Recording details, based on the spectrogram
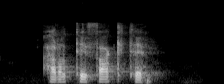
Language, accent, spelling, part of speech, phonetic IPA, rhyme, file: German, Austria, Artefakte, noun, [aʁtəˈfaktə], -aktə, De-at-Artefakte.ogg
- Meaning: nominative/accusative/genitive plural of Artefakt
